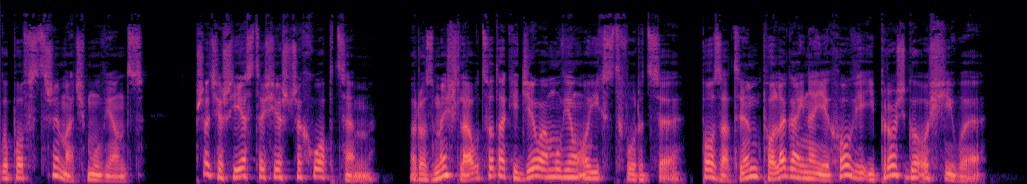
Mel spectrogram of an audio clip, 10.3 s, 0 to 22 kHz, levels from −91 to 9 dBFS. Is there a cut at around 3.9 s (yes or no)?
yes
